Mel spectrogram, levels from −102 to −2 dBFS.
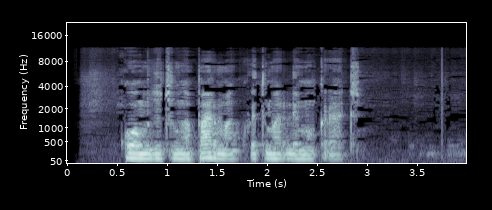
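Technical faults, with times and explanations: Throughout, HE-AAC compression: the speech has gritty, lispy s sounds and a synthetic-sounding top ending at 11.5 kHz, likely heavy band replication from a very low bitrate, around 12 kbps.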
